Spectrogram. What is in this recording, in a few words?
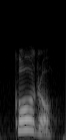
"coro", Spanish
